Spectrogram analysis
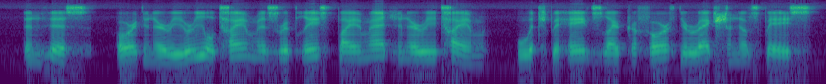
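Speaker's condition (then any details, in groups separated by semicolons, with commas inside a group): Motor neuron disease (ALS), speech-generating device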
